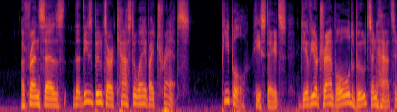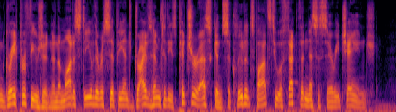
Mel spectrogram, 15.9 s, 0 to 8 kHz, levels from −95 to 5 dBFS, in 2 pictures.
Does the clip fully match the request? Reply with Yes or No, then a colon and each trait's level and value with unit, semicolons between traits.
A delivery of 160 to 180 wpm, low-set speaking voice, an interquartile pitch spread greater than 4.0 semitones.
Yes: average, 165 wpm; low, 130 Hz; average, 4.7 semitones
